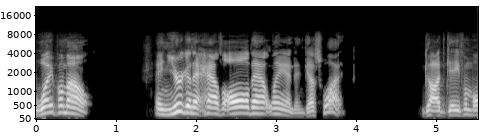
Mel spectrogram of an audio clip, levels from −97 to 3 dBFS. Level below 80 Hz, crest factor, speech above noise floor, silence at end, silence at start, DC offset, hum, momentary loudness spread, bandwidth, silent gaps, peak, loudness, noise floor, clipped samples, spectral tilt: -66 dBFS; 14 dB; over 77 dB; 0 s; 0 s; under 0.1%; none; 10 LU; 7.8 kHz; 0.86-1.27 s, 4.03-4.22 s, 4.29-4.55 s, 4.69-4.73 s; 0 dBFS; -14 LUFS; under -90 dBFS; under 0.1%; -6 dB/octave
